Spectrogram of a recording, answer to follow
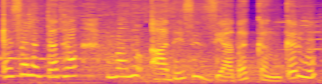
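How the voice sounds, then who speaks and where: A woman's voice: sits high, very animated, unhurried, loud music behind the voice. A woman narrating a scripted children's cartoon story as the storyteller.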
